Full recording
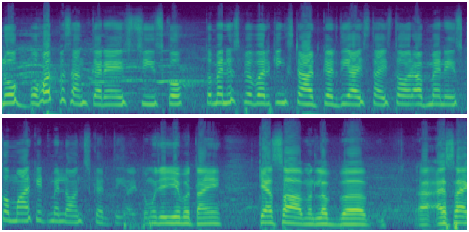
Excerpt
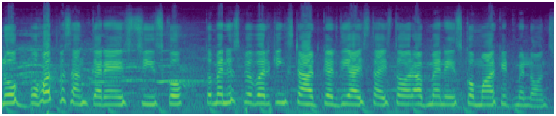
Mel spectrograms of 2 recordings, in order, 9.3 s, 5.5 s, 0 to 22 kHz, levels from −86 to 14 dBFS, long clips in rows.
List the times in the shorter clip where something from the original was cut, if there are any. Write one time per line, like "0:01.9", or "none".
none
